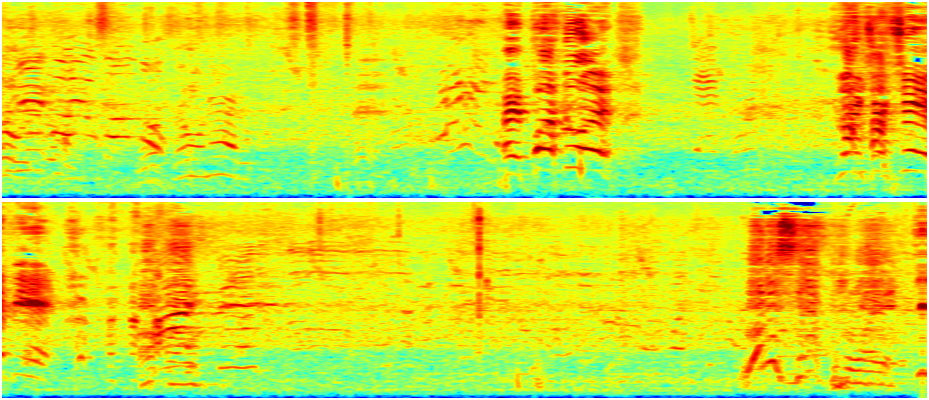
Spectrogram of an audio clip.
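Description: A crowd of men and women shouts and cheers outdoors.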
